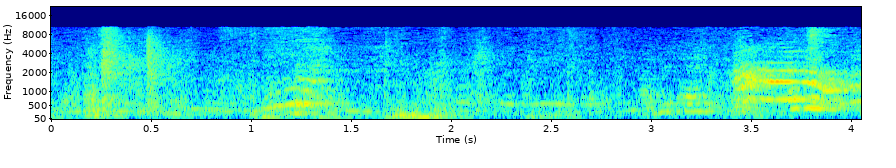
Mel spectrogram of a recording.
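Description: Bare feet of a karateka stepping and stamping on a dojo floor during the kata Kushanku, with sharp snaps of the gi sleeves early on. Near the end a drawn-out pitched vocal cry comes in and carries on past the end.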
